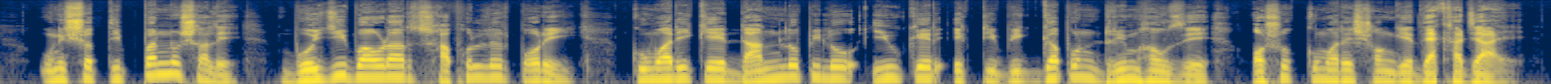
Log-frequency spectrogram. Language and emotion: Bengali, neutral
